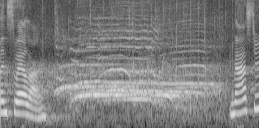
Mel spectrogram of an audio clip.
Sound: cheering and Applause

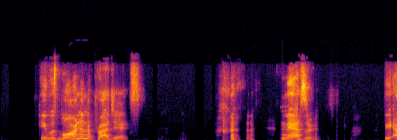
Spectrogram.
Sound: laughs

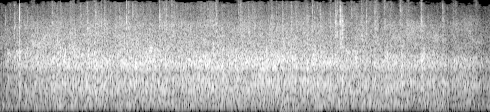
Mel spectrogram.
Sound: audience applauding

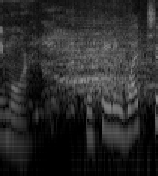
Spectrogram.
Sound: cheering; applause

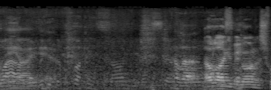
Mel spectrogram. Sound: chuckling

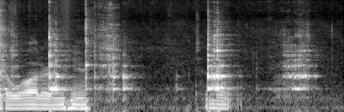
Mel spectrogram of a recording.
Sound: scraping

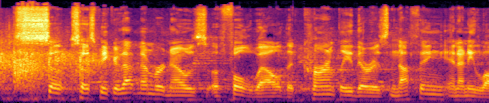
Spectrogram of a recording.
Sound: applause

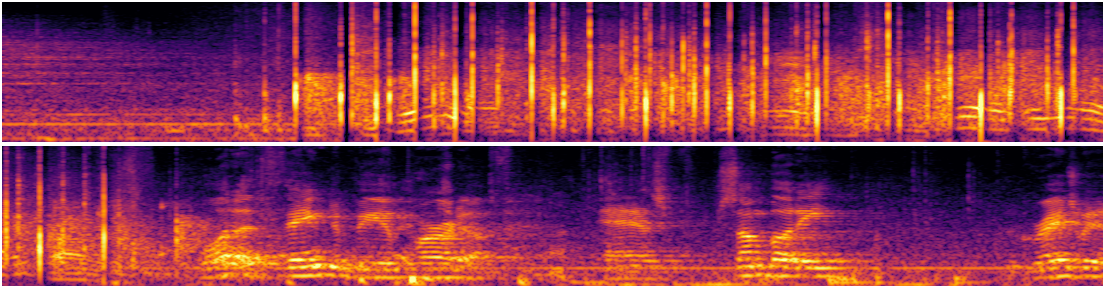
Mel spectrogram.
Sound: applause

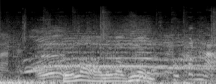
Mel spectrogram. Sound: pat

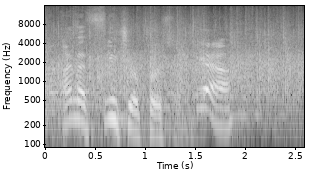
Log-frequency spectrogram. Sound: audience clapping

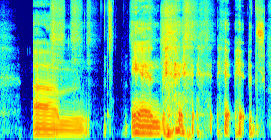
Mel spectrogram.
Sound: laughs

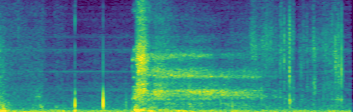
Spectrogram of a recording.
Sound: crack; kasia grunts; scratching

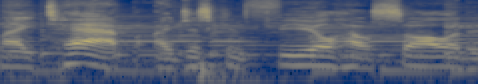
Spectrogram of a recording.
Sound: hammering

